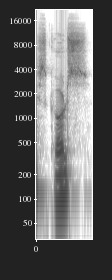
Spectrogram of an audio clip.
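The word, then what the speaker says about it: Black–Scholes: Donc c'est un peu ce qu'on appelle le modèle black shrolls, ça dépend comment vous le prononcez, scols.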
